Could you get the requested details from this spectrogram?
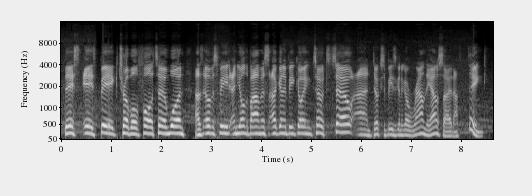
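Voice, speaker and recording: A man's voice: sits high, normal speed, hardly any pauses, a bit bright. A man giving live motorsport commentary, calling the race play-by-play and explaining the moves as they unfold. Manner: running play-by-play with explanatory asides. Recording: muffled, noisy, engine sounds behind.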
